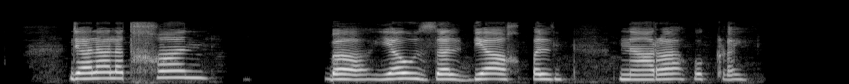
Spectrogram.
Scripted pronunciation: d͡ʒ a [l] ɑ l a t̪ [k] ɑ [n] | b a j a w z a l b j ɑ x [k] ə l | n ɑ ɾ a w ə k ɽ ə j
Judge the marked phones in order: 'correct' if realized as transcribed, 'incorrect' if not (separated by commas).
correct, incorrect, correct, incorrect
